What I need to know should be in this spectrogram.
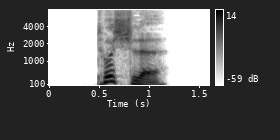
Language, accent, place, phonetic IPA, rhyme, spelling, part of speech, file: German, Germany, Berlin, [ˈtʊʃlə], -ʊʃlə, tuschle, verb, De-tuschle.ogg
- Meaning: inflection of tuscheln: 1. first-person singular present 2. first/third-person singular subjunctive I 3. singular imperative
